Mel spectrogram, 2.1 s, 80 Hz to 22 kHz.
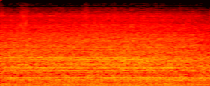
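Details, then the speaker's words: Firman generator running on propane from 75%-full tank after start troubles, set up before ice storm: steady constant hum at fixed speed, no surging, popping or misfires; normal running. "So, now that's up and running. I'm happy."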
